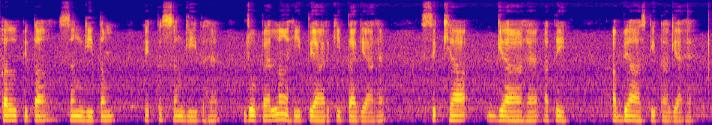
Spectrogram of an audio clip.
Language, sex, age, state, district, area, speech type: Punjabi, male, 18-30, Punjab, Bathinda, rural, read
